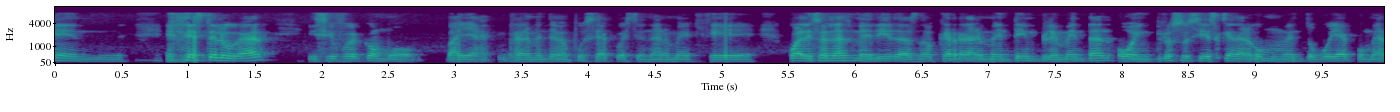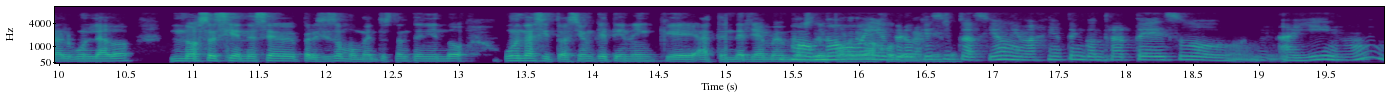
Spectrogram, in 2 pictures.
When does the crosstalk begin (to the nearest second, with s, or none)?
15 s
